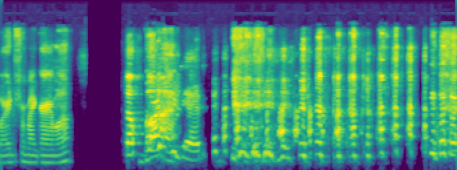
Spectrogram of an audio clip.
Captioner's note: laughs; both laughing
